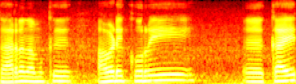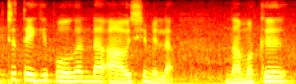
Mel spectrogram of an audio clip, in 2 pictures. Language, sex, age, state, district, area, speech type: Malayalam, male, 18-30, Kerala, Thrissur, urban, spontaneous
